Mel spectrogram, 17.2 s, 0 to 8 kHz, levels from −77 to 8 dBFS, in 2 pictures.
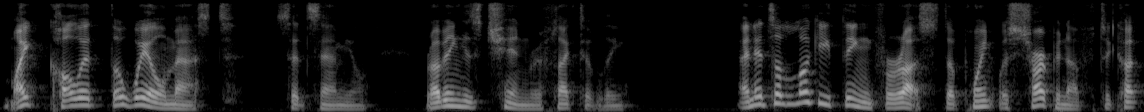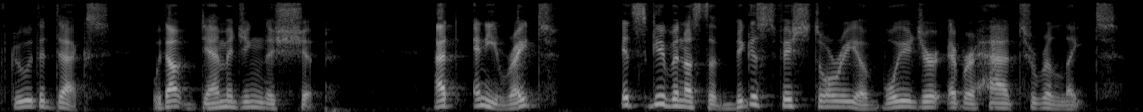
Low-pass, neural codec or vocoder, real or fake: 7.2 kHz; vocoder, 22.05 kHz, 80 mel bands, WaveNeXt; fake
